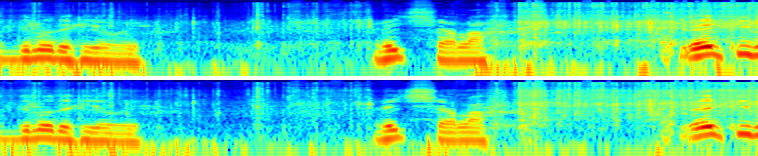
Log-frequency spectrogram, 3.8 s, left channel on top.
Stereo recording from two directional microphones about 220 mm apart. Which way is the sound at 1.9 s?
30° left (ahead or behind).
